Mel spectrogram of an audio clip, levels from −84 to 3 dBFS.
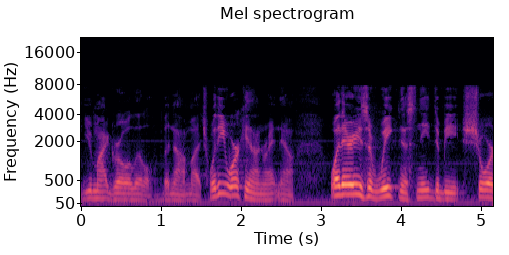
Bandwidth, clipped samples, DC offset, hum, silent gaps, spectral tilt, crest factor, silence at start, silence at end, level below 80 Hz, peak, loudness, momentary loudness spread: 8 kHz; under 0.1%; under 0.1%; none; none; -5 dB/octave; 18 dB; 0 s; 0 s; -56 dBFS; -10 dBFS; -28 LUFS; 18 LU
